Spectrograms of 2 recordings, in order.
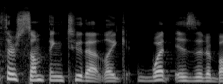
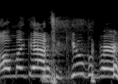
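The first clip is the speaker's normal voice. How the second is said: very high, shocked, yelled outburst. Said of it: "I yelled out".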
